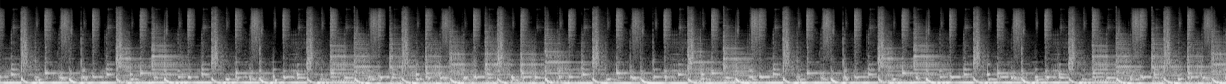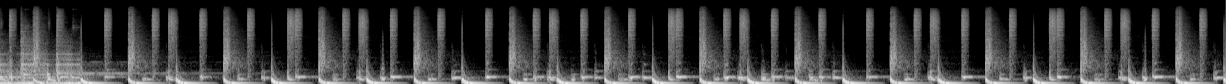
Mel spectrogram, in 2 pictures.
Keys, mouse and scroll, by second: 0.3-4.2 shift+middle drag, 5.4-8.4 middle drag, 8.9-11.7 middle drag, 11.7 click, 14.5 click, 15.7 click, 17.1 click, 17.9-20.6 right drag, 20.6 KP_1, 22.5-24.5 drag.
